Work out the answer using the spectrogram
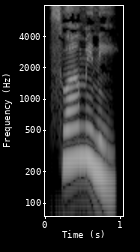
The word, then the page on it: ಸ್ವಾಮಿನಿ: svāmini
